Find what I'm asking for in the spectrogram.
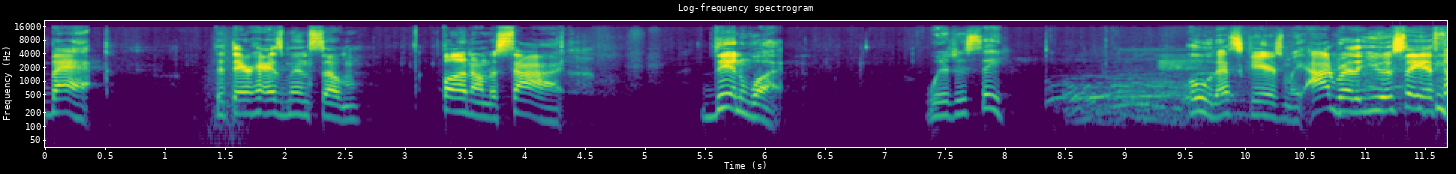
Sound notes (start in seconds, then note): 8.4 audience exclaiming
